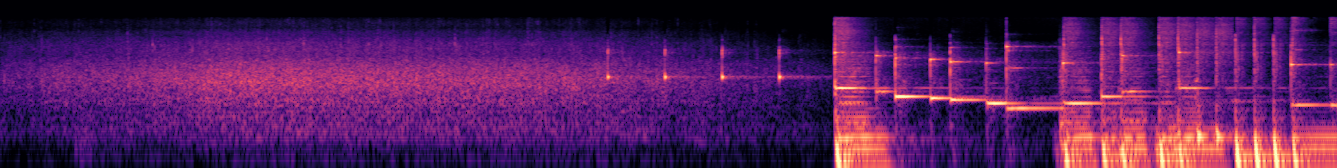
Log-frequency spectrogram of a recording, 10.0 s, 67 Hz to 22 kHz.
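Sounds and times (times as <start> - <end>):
audience applause in a hall: 0.0 - 6.2
marimba notes: 5.4 - 10.0.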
